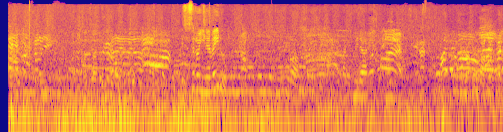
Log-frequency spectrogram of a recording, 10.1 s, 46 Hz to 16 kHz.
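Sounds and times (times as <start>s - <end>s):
steady low rumble: 0.2s - 10.0s
voices calling out: 0.2s - 10.0s.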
